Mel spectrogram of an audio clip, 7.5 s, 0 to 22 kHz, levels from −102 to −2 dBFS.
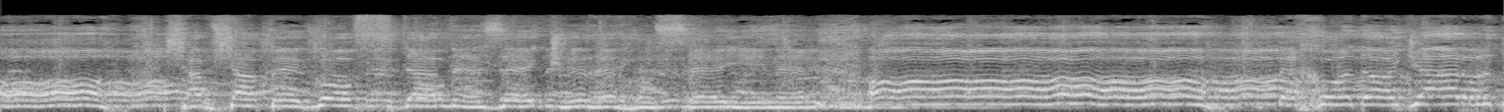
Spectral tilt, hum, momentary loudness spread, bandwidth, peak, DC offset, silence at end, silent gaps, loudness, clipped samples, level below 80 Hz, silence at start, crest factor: -3.5 dB/octave; none; 2 LU; 13 kHz; -4 dBFS; under 0.1%; 0 s; none; -16 LUFS; under 0.1%; -48 dBFS; 0 s; 12 dB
